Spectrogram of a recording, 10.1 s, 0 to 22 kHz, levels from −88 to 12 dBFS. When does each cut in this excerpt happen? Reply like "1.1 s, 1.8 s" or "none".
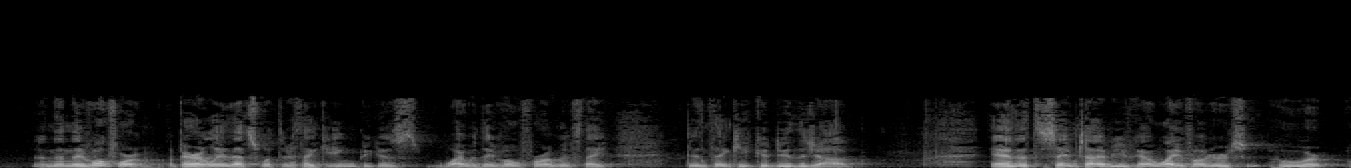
none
